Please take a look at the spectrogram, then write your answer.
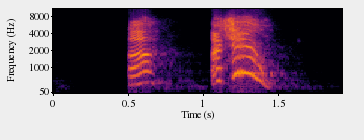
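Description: A single human voice imitates a sneeze while reading a children's story aloud: a quick sharp intake followed by a louder burst, both close and clear against silence.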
